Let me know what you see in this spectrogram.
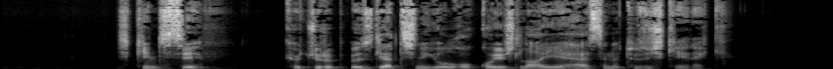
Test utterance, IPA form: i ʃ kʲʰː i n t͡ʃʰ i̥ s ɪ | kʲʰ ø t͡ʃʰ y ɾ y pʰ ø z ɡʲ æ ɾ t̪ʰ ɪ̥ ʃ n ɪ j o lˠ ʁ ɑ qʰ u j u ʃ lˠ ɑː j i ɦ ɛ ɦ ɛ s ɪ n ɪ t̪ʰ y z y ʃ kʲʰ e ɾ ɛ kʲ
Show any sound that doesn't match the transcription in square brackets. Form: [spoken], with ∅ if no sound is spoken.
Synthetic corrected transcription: i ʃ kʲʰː i n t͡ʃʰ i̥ s ɪ | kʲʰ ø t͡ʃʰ y ɾ y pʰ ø z ɡʲ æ ɾ t̪ʰ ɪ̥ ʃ n ɪ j o lˠ ʁ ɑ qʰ [o] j u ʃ lˠ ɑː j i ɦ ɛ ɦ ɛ s ɪ n ɪ t̪ʰ y z y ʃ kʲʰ e ɾ ɛ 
